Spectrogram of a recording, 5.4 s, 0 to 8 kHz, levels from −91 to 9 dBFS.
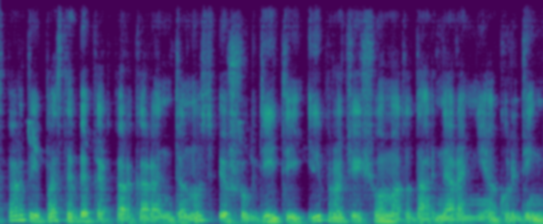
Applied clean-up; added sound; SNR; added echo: neural mask model DeepFilterNet 3.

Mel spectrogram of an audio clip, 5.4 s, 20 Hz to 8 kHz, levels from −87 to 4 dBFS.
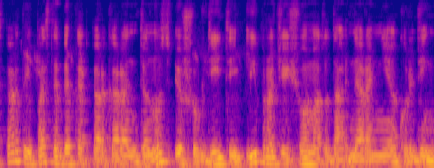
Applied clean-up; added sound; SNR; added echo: neural separator model SepFormer DNS4.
